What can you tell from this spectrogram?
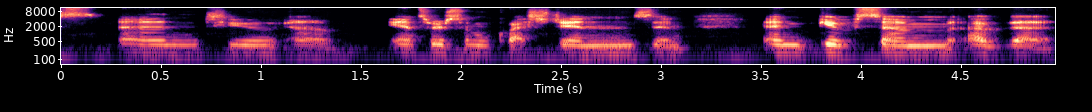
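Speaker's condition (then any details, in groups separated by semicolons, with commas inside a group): No condition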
